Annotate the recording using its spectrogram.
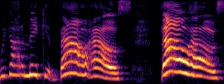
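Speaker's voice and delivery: put-on yell. Retelling how a drunk character yells at his assistants: imitating someone yelling. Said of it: "he's yelling at his assistants and he's like".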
